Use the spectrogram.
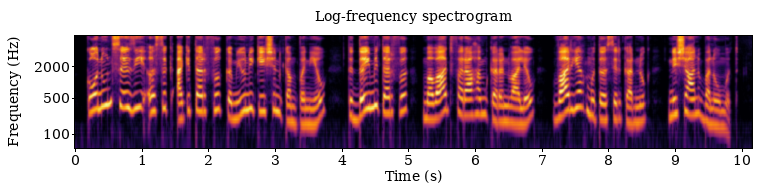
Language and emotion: Kashmiri, neutral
